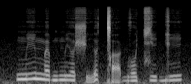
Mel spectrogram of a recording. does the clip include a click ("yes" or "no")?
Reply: yes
